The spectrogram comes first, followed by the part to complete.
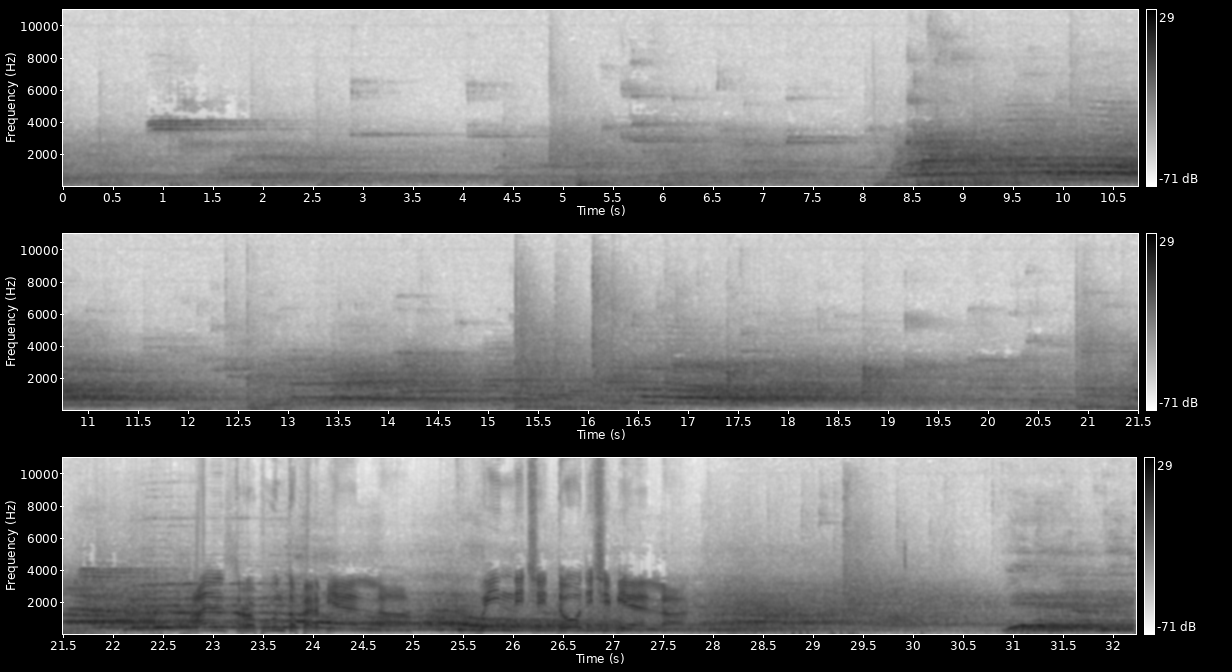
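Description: Indoor volleyball rally: sharp ball strikes echoing in a large hall, with a short whistle near the start. Spectators and players shout and cheer, loudest in the last third.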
